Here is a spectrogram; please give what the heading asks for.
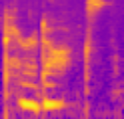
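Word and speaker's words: Paradoxe: her fantastic little commercial this is pronounced Paradox she said paradox paradox I'm going to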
